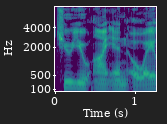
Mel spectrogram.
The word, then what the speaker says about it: quinoa: not familiar with it it's spelled q-u-i-n-o-a looks like quinoa it is almost perfect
